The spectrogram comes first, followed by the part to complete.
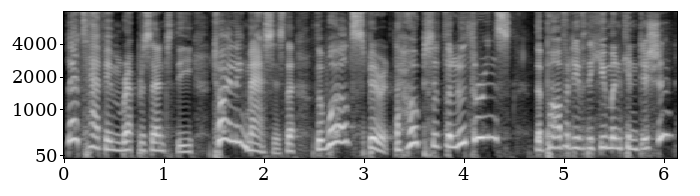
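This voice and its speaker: A man voicing a flamboyant, theatrical thin stage performer in a grandiose, excitable manner. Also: fairly high pitch, moderate pace, dry recording, studio quality, pitched above the performer's own voice.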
